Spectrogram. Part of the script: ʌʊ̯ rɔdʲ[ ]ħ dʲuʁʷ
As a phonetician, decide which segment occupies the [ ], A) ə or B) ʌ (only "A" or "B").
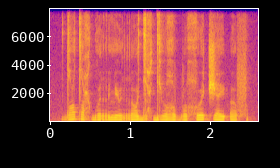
B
